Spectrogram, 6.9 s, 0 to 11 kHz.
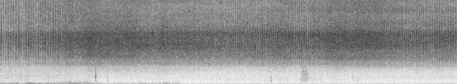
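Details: Eastern diamondback rattlesnake, dated 8/27/11, keeping up an unbroken dry, high-pitched buzzing rattle throughout, even in intensity, with some low rustling thumps near the start.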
